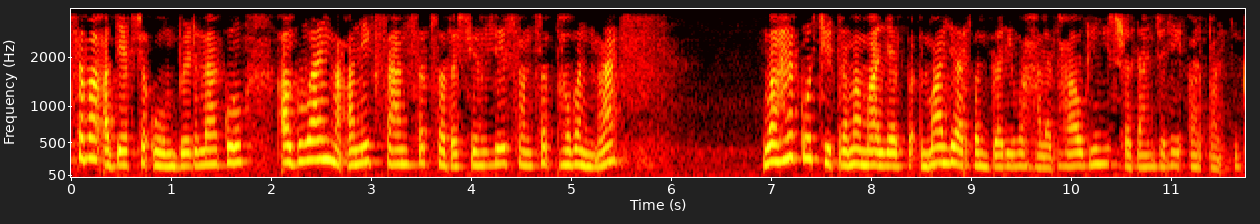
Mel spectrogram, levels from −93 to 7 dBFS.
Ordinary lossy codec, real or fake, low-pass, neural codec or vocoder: none; fake; 3.6 kHz; vocoder, 44.1 kHz, 128 mel bands, Pupu-Vocoder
